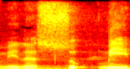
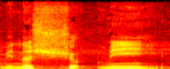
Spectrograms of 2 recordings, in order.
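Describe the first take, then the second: First: The word starts with a plain s sound. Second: The word starts with an sh sound. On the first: The speaker calls it wrong. "Bukan su" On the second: The speaker calls it right. "pakai shin yang betulnya"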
